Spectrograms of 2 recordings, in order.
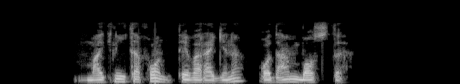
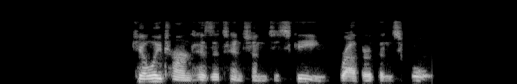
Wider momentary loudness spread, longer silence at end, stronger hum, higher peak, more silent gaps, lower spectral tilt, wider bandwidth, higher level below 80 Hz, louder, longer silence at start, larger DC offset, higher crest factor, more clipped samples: about the same, 9 LU vs 10 LU; first, 1.15 s vs 0.85 s; neither; about the same, -2 dBFS vs -2 dBFS; second, 2.48-2.58 s vs 3.30-3.40 s, 4.04-4.12 s; about the same, -6 dB/octave vs -5.5 dB/octave; about the same, 7.6 kHz vs 8 kHz; first, -52 dBFS vs -60 dBFS; about the same, -18 LUFS vs -18 LUFS; second, 0.8 s vs 1.35 s; neither; about the same, 18 dB vs 18 dB; neither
